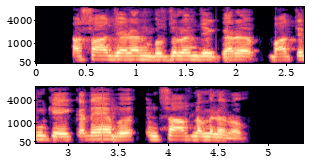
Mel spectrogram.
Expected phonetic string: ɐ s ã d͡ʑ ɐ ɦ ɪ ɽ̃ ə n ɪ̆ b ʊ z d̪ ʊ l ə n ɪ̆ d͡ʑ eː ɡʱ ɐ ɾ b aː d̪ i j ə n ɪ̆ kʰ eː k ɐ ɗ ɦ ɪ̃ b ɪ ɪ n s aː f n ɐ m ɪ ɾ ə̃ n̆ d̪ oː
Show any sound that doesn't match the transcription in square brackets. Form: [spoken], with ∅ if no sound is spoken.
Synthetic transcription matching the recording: ɐ s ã d͡ʑ ɐ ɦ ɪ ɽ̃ ə n ɪ̆ b ʊ z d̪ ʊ l ə n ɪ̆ d͡ʑ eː ɡʱ ɐ ɾ b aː [t̪] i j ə n ɪ̆ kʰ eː k ɐ ɗ ɦ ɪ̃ b ɪ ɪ n s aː f n ɐ m ɪ [l] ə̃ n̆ d̪ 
